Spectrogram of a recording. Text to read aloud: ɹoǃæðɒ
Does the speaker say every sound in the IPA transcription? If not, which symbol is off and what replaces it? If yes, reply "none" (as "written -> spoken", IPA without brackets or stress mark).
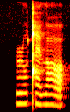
none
